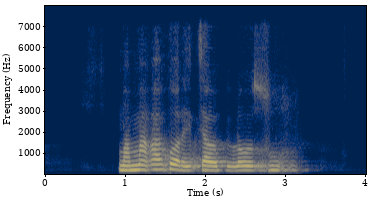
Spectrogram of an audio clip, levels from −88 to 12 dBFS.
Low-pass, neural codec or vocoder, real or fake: 7.2 kHz; codec, 16 kHz in and 24 kHz out, 0.9 kbps, LongCat-Audio-Codec, fine tuned four codebook decoder; fake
